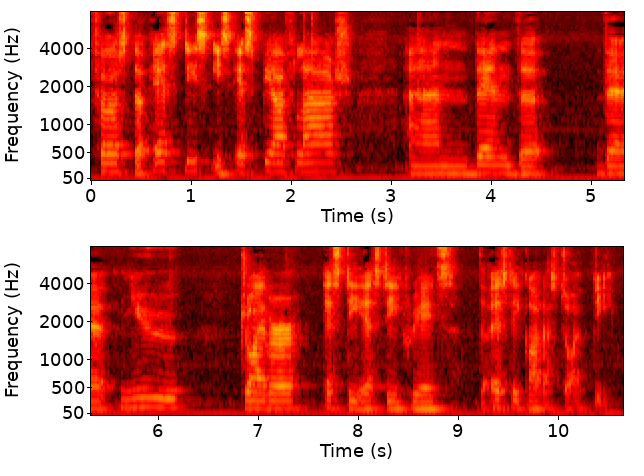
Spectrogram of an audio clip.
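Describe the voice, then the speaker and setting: The speaker talks at a very slow pace in a Finnish accent. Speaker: software engineer. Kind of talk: tutorial. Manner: halting.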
